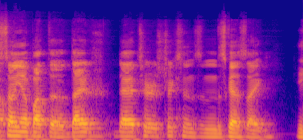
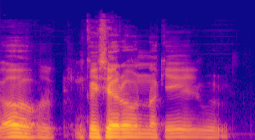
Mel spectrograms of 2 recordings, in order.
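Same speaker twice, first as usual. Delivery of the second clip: put-on super deep voice, much slower; 2 semitones lower than usual. Telling a story, quoting a man's question in a super deep voice. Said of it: "got this like super deep voice".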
